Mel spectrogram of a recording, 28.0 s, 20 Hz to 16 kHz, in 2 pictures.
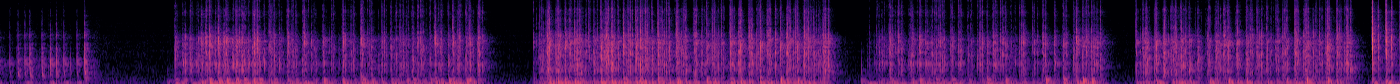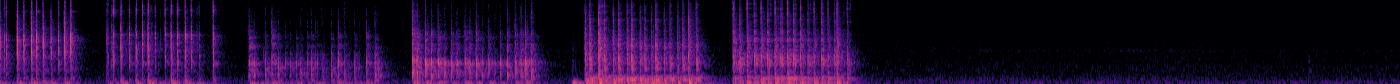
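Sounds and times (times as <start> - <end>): mechanical keyboard typing: 0.0 - 1.0, 1.8 - 22.6.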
